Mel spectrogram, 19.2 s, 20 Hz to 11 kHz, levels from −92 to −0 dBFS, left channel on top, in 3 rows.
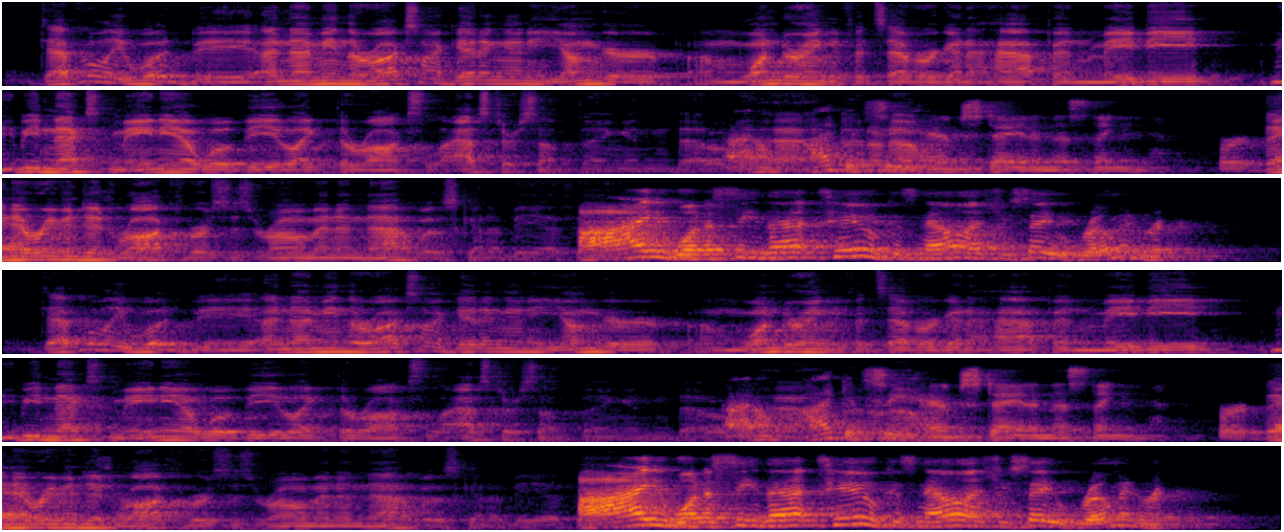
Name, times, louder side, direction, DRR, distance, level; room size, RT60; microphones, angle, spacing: voice 1, 0.2-6.1 6.3-11.1 12.7-16.0, left 2 dB, 50° left, 4 dB, 0.9 m, -41 dB
voice 2, 10.0-12.1 12.5-13.1 15.7-18.6, right 3 dB, 45° right, 4 dB, 1.0 m, -32 dB
17.0 x 9.8 x 2.8 m, 0.87 s
head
